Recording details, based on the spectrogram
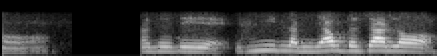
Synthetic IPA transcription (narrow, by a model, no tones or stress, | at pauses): ɔ | ad̪ud̪inilamjawd̪azalɔ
